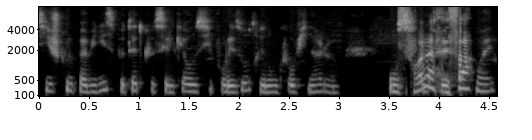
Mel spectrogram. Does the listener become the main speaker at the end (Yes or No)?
Yes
